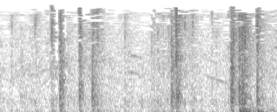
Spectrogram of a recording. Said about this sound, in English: I don't even know what the sound effect is. It's just labeled F. Fireworks? Maybe. Yeah, we wanted fireworks for something. That sounds really bad.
